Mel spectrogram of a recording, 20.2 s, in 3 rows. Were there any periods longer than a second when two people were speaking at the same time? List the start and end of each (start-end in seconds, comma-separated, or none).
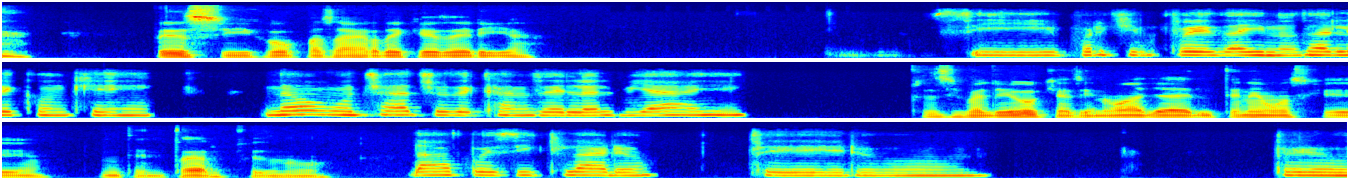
none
